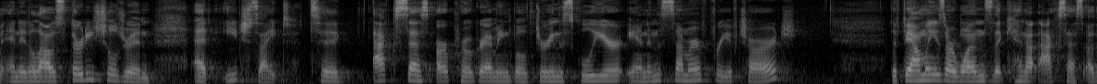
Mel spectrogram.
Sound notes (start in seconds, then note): none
